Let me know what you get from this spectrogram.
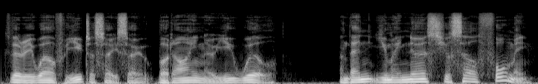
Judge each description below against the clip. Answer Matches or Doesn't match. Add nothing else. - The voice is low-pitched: Matches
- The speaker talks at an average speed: Doesn't match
